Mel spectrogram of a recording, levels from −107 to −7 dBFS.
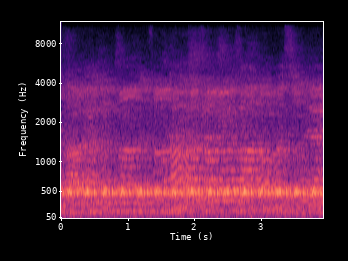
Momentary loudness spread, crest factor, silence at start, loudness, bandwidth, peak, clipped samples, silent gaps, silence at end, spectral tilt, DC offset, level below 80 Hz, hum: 2 LU; 14 dB; 0 s; -37 LUFS; 10 kHz; -24 dBFS; under 0.1%; none; 0 s; -6 dB/octave; under 0.1%; -66 dBFS; none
